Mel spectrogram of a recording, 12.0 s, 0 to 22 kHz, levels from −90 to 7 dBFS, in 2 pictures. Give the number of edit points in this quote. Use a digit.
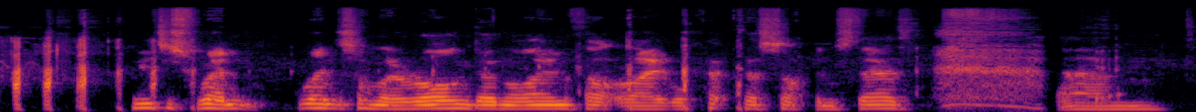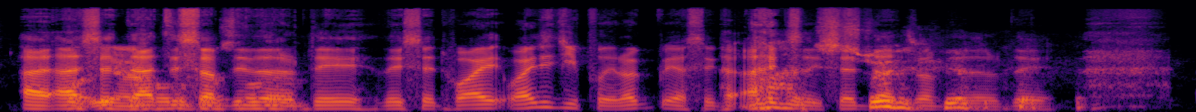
1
